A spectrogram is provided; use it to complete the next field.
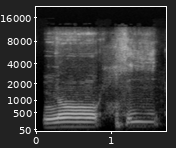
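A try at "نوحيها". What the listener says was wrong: Yeah, elongate he a little bit more. Nuhiha. Say, like, when only a dhamma, you will say no. You will quickly say no, no. But there's a vowel, okay. You say no. No, he, ha.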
